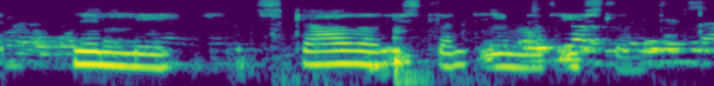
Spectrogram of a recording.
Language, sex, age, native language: Icelandic, female, 10, Icelandic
